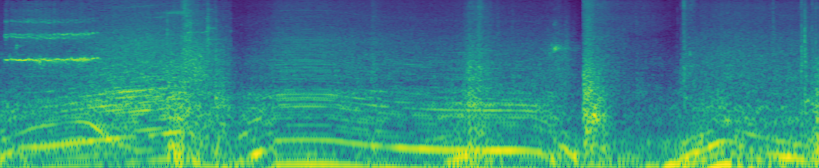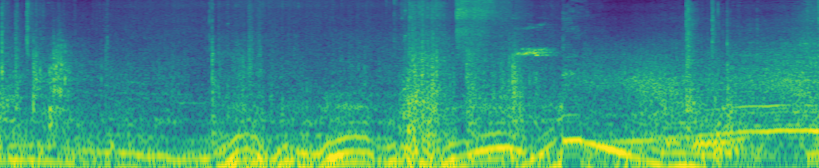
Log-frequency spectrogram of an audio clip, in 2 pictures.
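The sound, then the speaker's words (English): A car engine revs loudly and repeatedly, pitch rising and falling in surges, with harsh bursts of tire screeching and skidding mixed in throughout. No one speaks. “Despite causing a two-car wreck while intoxicated, Paul Pelosi is still an above-average driver for the Bay Area.”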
